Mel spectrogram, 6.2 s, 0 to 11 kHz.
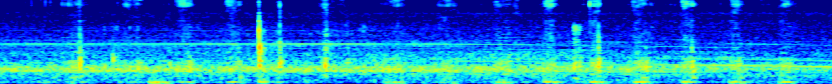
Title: Behringer Deepmind 12 Whining Fan Noise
